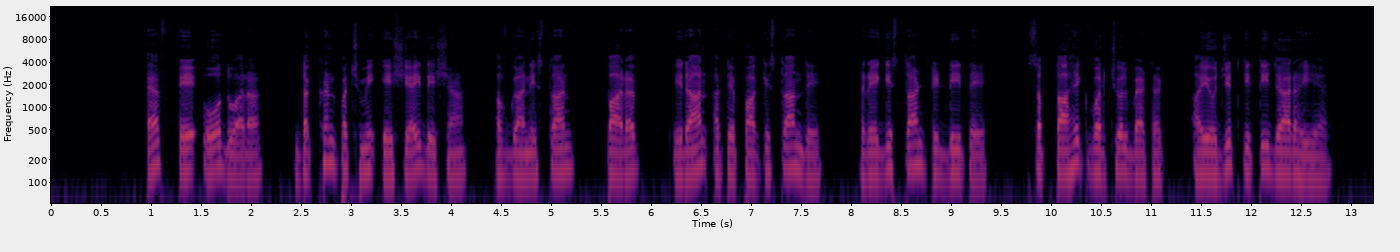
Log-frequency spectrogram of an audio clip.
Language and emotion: Punjabi, neutral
